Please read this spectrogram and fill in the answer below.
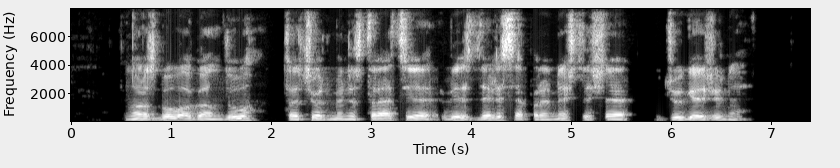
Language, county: Lithuanian, Šiauliai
